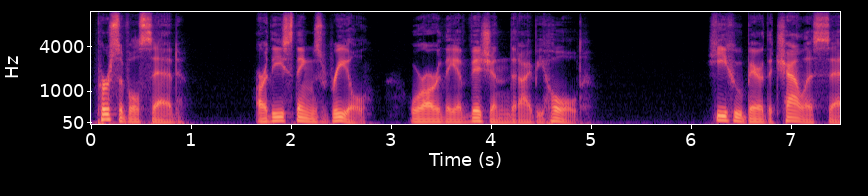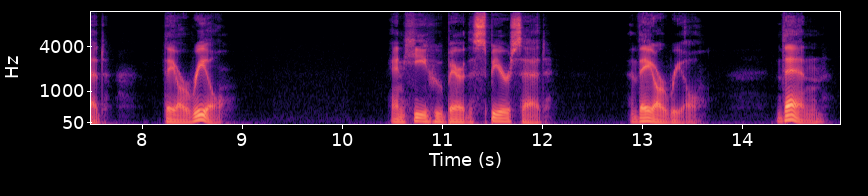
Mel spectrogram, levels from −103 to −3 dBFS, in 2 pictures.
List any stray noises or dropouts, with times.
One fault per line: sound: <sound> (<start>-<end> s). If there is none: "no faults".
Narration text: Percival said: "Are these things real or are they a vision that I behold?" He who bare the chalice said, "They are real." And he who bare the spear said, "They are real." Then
no faults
